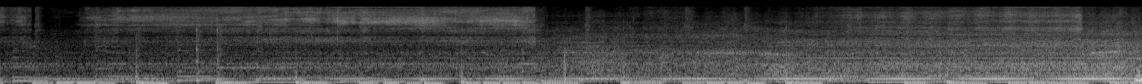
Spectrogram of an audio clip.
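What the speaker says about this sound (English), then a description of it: "give the top a bit of a sand up" Wooden shaving brush handle being sanded on a wood lathe: a steady, continuous whirring hum and rubbing texture throughout, close and fairly loud, with no talking.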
